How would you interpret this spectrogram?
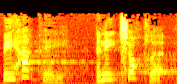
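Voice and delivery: high sing-song slogan; chirpy Easter Bunny answer. Acted. Preacher voicing the Easter Bunny's answer to bereavement, blithely chirpy.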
